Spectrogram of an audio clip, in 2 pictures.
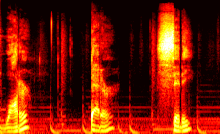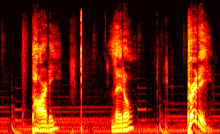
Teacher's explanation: between vowels sounds like a soft D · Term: flap T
